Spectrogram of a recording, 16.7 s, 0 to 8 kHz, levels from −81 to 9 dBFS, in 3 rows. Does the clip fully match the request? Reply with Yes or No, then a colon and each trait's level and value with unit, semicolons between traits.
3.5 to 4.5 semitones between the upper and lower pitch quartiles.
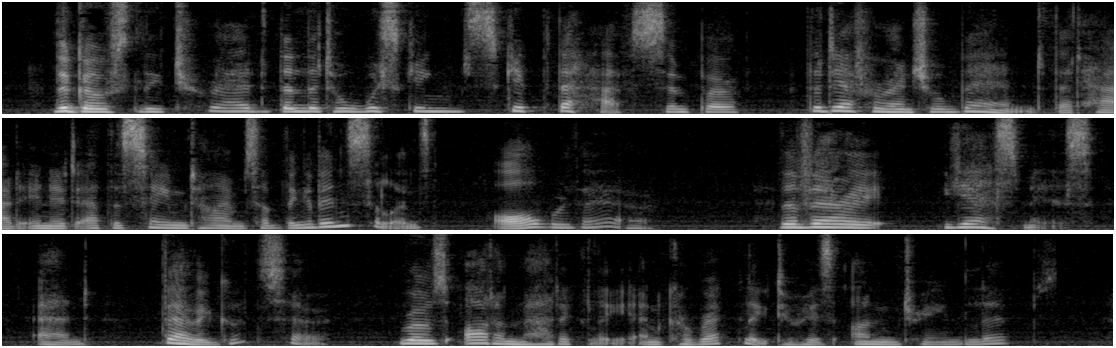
No: average, 4.9 semitones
